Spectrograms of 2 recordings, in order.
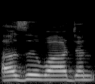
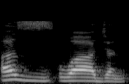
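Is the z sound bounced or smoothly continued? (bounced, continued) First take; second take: bounced; continued. First: The z sound is cut with an echoing bounce. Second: The z sound flows on without a bounce. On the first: The speaker calls it wrong. "تو یہ قلقلہ ہو گیا، قلقلہ کرنا نہیں ہے" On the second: The speaker calls it right. "زا پر قلقلہ نہیں کریں گے بلکہ آواز کو جاری کرتے ہوئے"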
